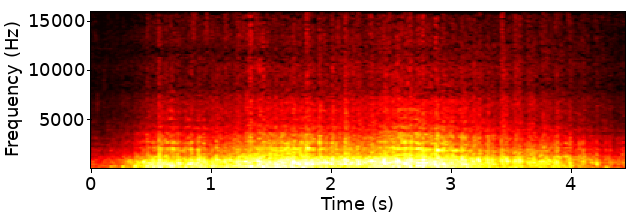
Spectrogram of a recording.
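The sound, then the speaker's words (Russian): A train roars across a bridge, a loud, steady, deafening rumble with rapid rhythmic clattering of wheels, swelling and then easing slightly toward the end. “В это время поезд с оглушительным грохотом промчался по мосту.”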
